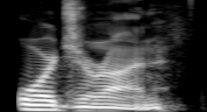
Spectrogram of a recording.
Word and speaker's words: Orgeron: It is fucking Orgeron. – Yeah. – O-R-G-E-R-O-N. O-R-G. Okay.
